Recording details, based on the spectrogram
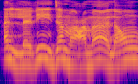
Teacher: তানবিনের বামে ওয়াও আসছে, ওয়াও ইদগামে বা গুন্নার হরফ, গুন্না সহ মিলিয়ে পড়তে হবে। আল্লাযী জামা মালাও, ওয়াও ঠোঁট গোল করে উচ্চারণ করতে হবে।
